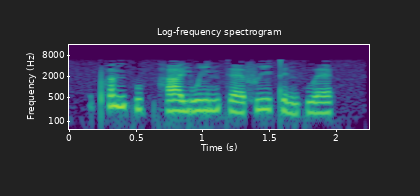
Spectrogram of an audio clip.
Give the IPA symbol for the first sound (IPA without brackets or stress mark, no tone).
pʰ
